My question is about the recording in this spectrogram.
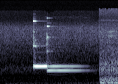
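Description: Two-tone ding-dong doorbell chime: a higher note, then a lower one a fraction of a second later, ringing out and fading over about a second.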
